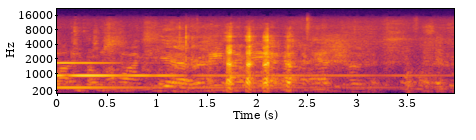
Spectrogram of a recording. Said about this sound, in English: Hate to use the meditation bell as a school bell, but there it is.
